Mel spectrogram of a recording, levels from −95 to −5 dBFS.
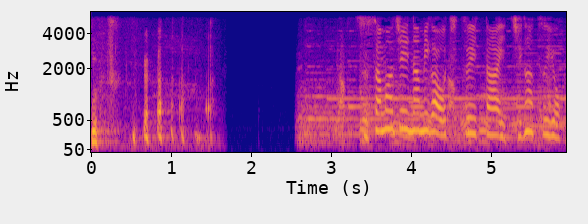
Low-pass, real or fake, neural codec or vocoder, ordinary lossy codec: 5.4 kHz; real; none; none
